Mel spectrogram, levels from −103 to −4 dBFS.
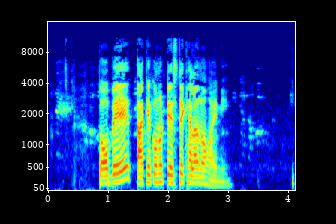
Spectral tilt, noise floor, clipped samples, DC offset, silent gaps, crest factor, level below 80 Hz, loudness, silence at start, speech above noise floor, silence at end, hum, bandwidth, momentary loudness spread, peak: -4.5 dB/octave; -70 dBFS; under 0.1%; under 0.1%; none; 20 dB; -70 dBFS; -23 LUFS; 0.85 s; 46 dB; 1.2 s; none; 11.5 kHz; 11 LU; -6 dBFS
